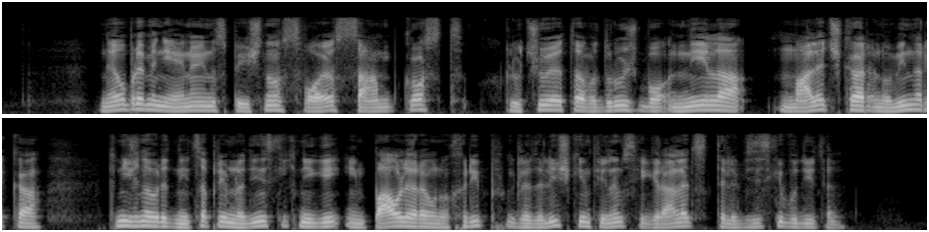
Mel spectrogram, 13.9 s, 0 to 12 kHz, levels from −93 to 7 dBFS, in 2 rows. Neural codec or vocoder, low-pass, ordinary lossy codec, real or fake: none; 7.2 kHz; MP3, 48 kbps; real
